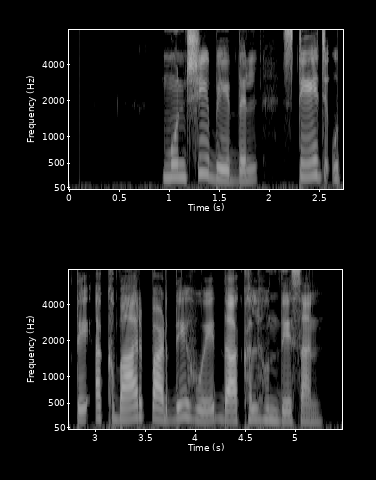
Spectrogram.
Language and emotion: Punjabi, neutral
